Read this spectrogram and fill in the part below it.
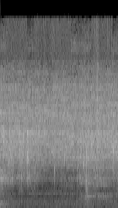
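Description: Lukewarm tap water runs steadily from a faucet for washing a wig, a continuous close hiss with no talk over it.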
